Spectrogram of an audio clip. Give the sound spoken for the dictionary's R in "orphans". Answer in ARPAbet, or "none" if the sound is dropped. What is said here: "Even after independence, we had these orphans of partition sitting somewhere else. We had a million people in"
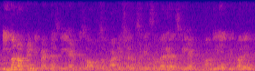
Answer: L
